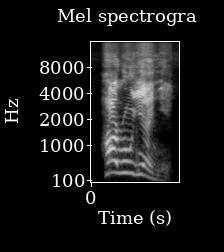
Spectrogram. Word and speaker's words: Harutyunyan: the name of artem Haru Young yes his name rhymes with the onion this was supposed to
